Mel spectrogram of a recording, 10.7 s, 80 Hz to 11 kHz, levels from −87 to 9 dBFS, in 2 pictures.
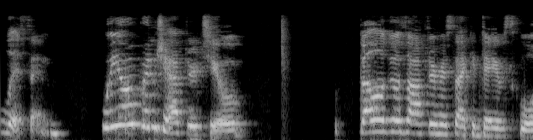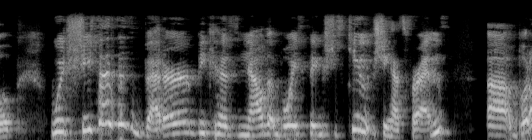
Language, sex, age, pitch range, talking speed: English, female, 20-39, 190-290 Hz, 170 wpm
